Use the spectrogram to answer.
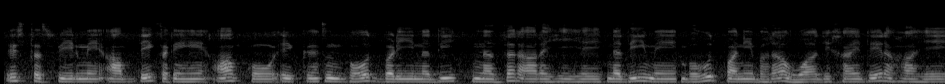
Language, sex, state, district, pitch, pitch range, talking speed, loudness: Hindi, male, Jharkhand, Sahebganj, 130 Hz, 125-145 Hz, 165 wpm, -35 LUFS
